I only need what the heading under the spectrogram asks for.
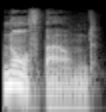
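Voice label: "northbound", British English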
